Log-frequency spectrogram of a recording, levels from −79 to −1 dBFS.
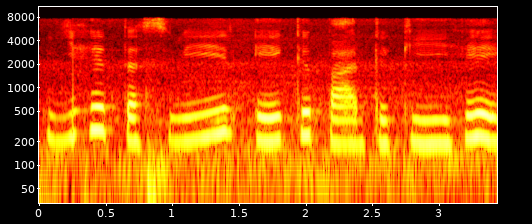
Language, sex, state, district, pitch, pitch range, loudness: Hindi, female, Madhya Pradesh, Bhopal, 210 Hz, 195-235 Hz, -15 LUFS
